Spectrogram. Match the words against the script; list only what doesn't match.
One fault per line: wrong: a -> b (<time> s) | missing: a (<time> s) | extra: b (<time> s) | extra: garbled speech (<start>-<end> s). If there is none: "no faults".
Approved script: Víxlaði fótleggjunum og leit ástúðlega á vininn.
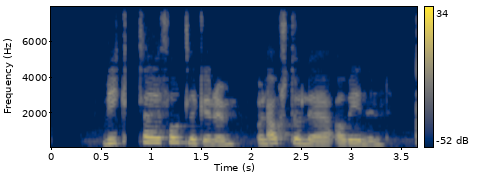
missing: leit (2.2 s)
